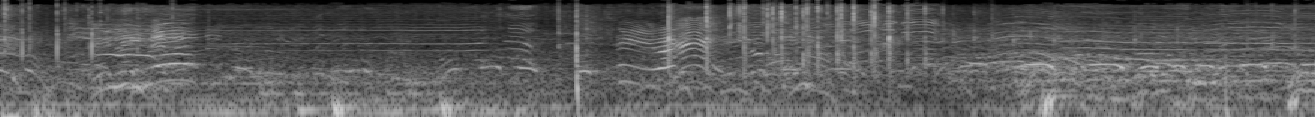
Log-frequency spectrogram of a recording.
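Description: Youth baseball field ambience: players and spectators chattering and calling out from around the field, with a few sharp knocks mixed in.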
